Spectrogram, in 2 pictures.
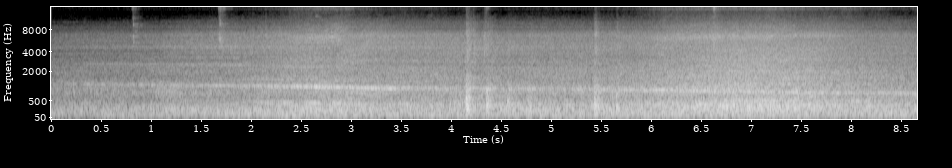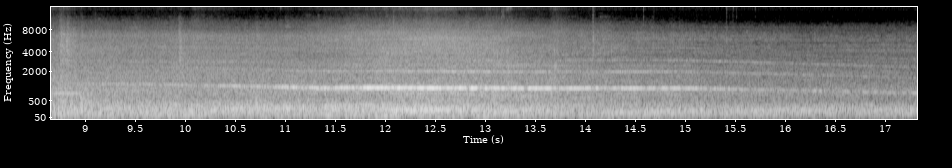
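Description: Electric multiple-unit train running past a platform: a rumbling wheel noise that swells twice, with a thin electric motor whine that slowly falls in pitch and a few sharp clicks of wheels over rail joints about four to five seconds in.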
